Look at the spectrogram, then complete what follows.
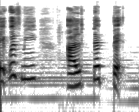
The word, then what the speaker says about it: Altepetl: Say it with me, Altepetl. Altepetl. If you want to do the Nahuatl pronunciation, you do the TL at the end. Altepetl.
